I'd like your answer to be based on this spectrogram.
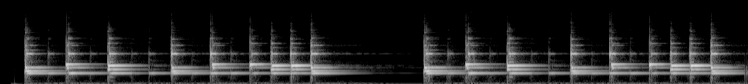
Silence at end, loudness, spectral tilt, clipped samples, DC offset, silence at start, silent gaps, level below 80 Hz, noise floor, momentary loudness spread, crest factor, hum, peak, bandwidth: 0.05 s; -19 LUFS; -3 dB/octave; under 0.1%; 0.1%; 0.25 s; none; -52 dBFS; -60 dBFS; 7 LU; 14 dB; none; -4 dBFS; 8.4 kHz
